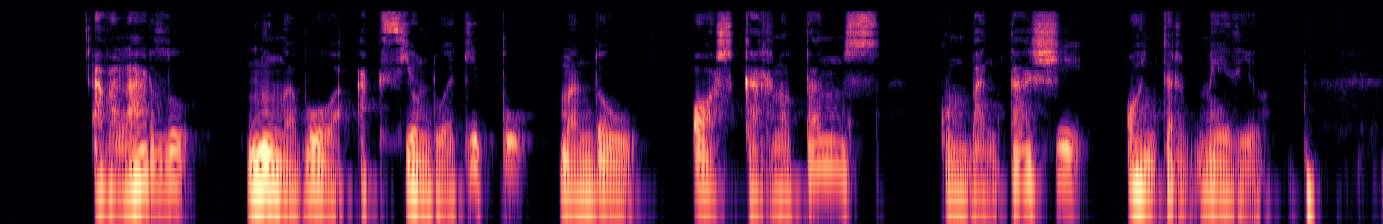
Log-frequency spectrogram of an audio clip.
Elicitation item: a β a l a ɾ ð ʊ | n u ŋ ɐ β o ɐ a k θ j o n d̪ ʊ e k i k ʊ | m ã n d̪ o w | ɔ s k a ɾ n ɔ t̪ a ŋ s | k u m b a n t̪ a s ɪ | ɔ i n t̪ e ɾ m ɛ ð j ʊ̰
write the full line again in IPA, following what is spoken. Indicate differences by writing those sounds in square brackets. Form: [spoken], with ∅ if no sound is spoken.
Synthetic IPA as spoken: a β a l a ɾ ð ʊ | n u ŋ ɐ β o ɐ a k θ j o n d̪ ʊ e k i [p] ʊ | m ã n d̪ o w | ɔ s k a ɾ n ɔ t̪ a ŋ s | k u m b a n t̪ a [ʃ] ɪ | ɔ i n t̪ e ɾ m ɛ ð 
